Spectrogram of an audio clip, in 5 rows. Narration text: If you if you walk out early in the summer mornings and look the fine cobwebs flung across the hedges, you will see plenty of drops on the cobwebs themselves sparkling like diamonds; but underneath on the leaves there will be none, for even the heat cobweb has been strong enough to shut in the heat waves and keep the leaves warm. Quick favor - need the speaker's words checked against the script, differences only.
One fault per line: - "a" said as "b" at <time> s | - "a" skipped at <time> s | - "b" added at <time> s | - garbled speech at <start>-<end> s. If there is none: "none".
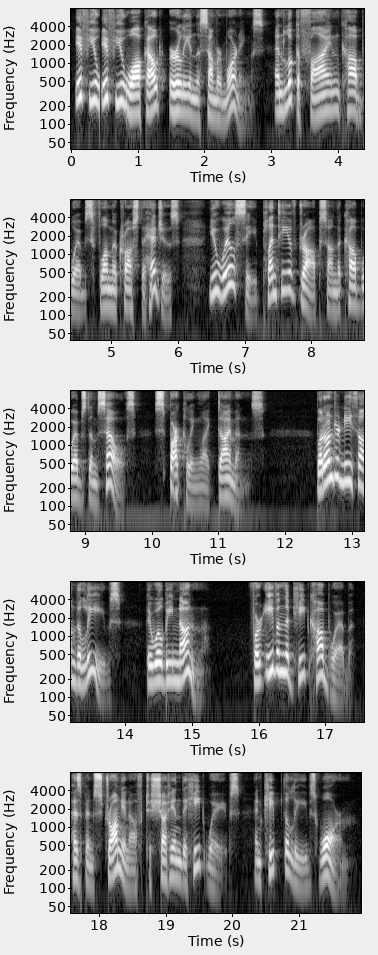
none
